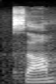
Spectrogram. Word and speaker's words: Psalm: शाम में P silent है, L साइलेंट है, PSALM, इसको शाम पढ़ेंगे उच्चारण इसका।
